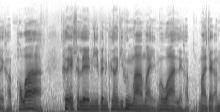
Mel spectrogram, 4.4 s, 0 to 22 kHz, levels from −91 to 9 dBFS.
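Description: No technical faults can be heard anywhere in the speech. At no point does the sound reveal a moment where the recording or playback chain went wrong.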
